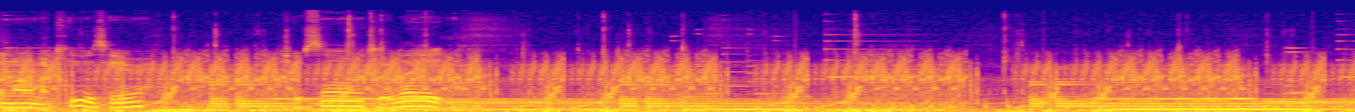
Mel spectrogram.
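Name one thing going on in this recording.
Retro video game music plays steadily.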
